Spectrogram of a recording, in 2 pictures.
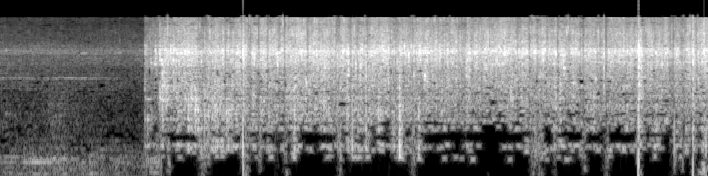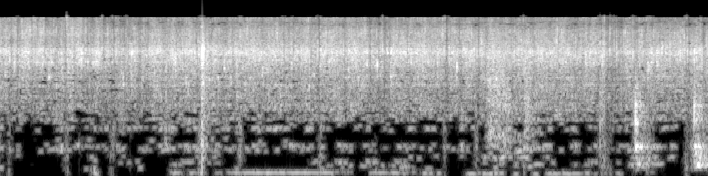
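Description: Chopped garlic dropped into hot mustard oil, already tempered with nigella seeds and a dried red chilli, in a non-stick pan: a sudden sizzle starts about a second in and carries on as a steady frying hiss with a few small crackles.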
